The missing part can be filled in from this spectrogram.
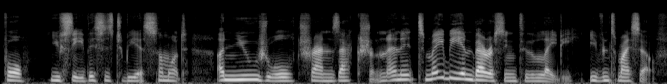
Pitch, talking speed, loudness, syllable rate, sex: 185 Hz, 200 wpm, -20 LUFS, 5.6 syllables/s, female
